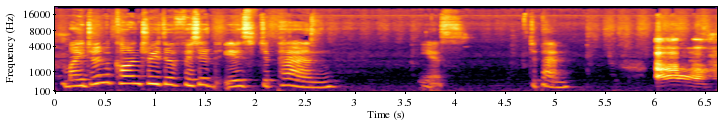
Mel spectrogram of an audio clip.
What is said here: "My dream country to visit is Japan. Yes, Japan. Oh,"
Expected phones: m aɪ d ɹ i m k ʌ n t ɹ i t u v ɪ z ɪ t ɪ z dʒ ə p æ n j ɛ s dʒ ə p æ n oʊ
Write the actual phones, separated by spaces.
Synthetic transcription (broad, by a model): m aɪ d ɹ i m k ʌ n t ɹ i t u f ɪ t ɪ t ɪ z dʒ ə p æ n j ɛ s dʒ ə p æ n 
